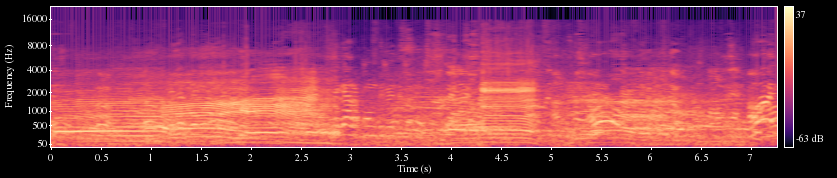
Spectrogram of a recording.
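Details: Sahiwal bull calves at Ambari cattle market in Dinajpur, Bangladesh, on 11 March 2024 at the start of Ramadan; a low, drawn-out moo opens, followed by further lowing over steady crowd chatter and nearby voices.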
